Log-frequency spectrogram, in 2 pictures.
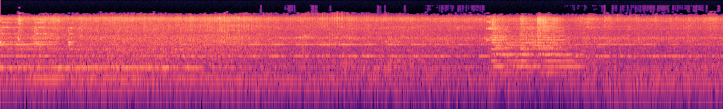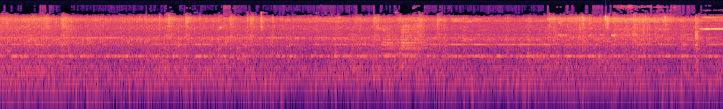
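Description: A diesel-hauled passenger train running at a station, with a steady engine drone and the rumble of wheels on the rails. The train horn blows loudly for nearly two seconds about ten seconds in, and sounds again, shorter and fainter, about twenty-two seconds in.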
